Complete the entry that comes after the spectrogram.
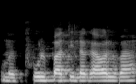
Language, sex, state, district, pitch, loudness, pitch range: Hindi, female, Uttar Pradesh, Gorakhpur, 175 Hz, -14 LUFS, 170-180 Hz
